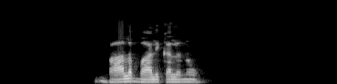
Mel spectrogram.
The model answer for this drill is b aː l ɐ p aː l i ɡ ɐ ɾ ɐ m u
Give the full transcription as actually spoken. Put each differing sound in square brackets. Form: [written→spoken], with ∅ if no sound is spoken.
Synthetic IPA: b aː l ɐ [p→b] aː l i [ɡ→k] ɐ [ɾ→l] ɐ [m→n] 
